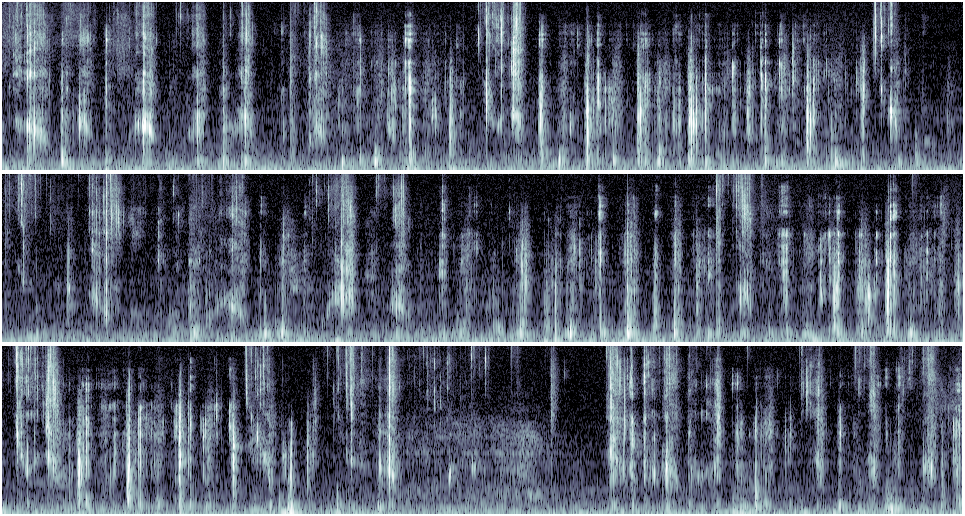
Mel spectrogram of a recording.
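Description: Close-up biting and chewing of dark chocolate: crisp snaps and crunches, many a second, with a short pause near the end.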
